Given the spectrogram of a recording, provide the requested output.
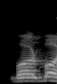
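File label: "bourbon", Malay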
